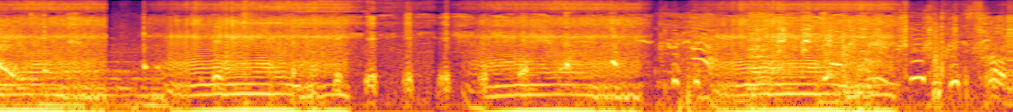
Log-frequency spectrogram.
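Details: Heavy snoring from a sleeping person, followed by snorts and laughter from others nearby.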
